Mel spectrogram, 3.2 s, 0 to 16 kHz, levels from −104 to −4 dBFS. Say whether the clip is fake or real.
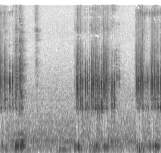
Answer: real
